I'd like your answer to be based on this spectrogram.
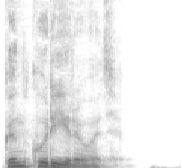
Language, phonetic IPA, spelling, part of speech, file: Russian, [kənkʊˈrʲirəvətʲ], конкурировать, verb, Ru-конкурировать.ogg
- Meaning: to compete, to rival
